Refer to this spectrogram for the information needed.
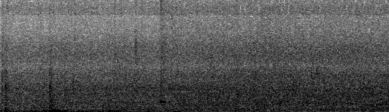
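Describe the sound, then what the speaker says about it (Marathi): Heavy rain falls at night in Mumbai during the first monsoon downpour, a dense, steady hiss of rainfall with no breaks and one faint knock early on. "तसा पाऊस पण कडक आहे वाटतं"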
